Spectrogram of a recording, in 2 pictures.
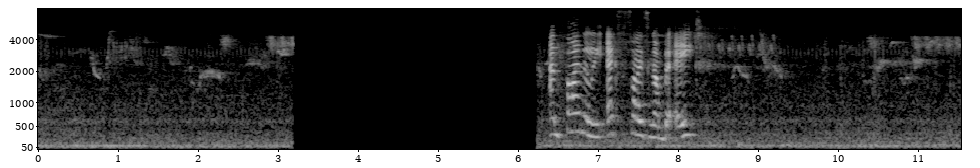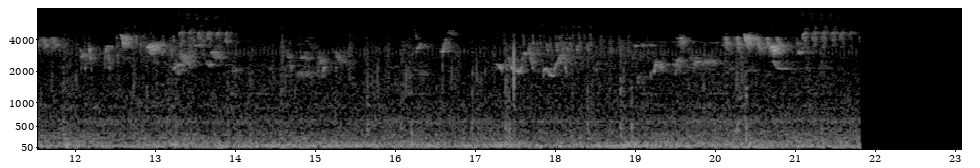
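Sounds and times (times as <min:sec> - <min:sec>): songbirds chirping and singing: 0:00.0 - 0:03.2, 0:06.3 - 0:21.8
low background rumble: 0:06.3 - 0:21.8.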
